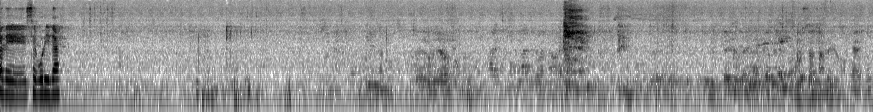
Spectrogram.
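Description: A crowd of people murmurs and chatters in a large room.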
